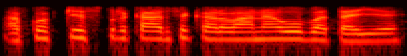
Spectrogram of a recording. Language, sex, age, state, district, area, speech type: Hindi, male, 18-30, Bihar, Darbhanga, rural, conversation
